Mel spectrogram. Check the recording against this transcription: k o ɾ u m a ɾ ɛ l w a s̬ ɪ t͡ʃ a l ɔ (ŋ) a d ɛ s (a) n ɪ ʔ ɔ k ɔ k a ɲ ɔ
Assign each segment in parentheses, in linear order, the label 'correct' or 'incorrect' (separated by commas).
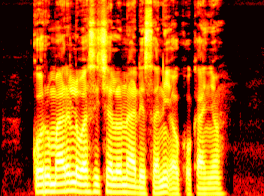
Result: incorrect, correct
